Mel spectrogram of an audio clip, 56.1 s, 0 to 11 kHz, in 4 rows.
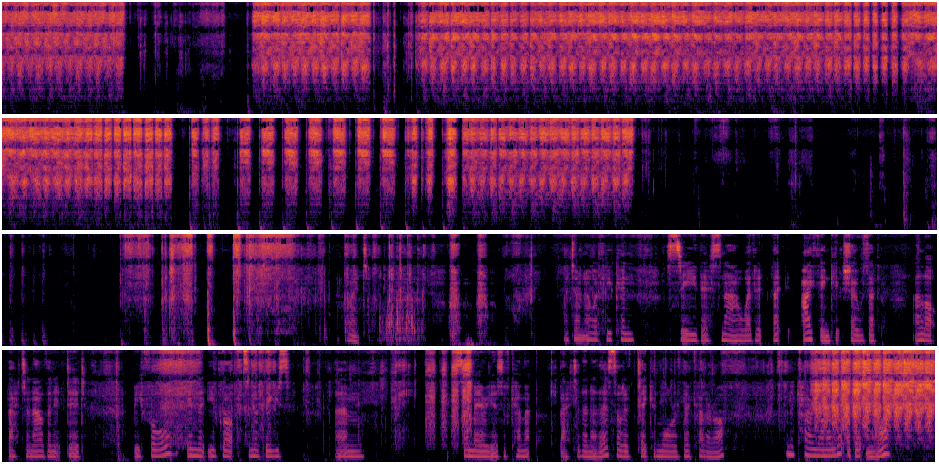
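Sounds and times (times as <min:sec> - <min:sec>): sanding block rubbing cardstock: 0:00.0 - 0:01.8, 0:03.7 - 0:23.5, 0:44.5 - 0:45.1, 0:53.8 - 0:56.0.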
